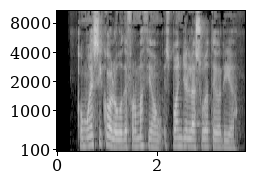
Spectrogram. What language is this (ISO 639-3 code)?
glg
